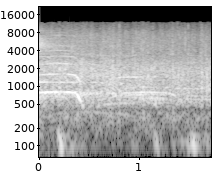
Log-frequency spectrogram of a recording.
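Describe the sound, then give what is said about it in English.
A crowd applauds loudly and steadily, the dense clatter of many hands filling the whole stretch, with a brief whoop or cheer rising near the start, as the audience gives a round of applause to guest Jim Moir, Vic Reeves. “Ladies and gentlemen, will you give a massive round of applause to Jim Moir, Vic Reeves?”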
